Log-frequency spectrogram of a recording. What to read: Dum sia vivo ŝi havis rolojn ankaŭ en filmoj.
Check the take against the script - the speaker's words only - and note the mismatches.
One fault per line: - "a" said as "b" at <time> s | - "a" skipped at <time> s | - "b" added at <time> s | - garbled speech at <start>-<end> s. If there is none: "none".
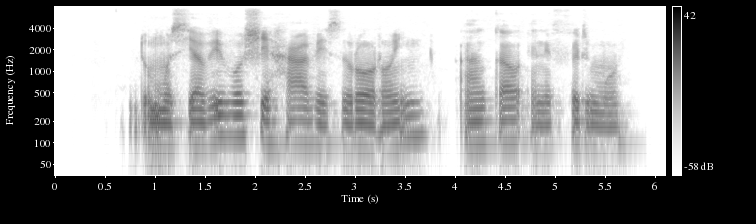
none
